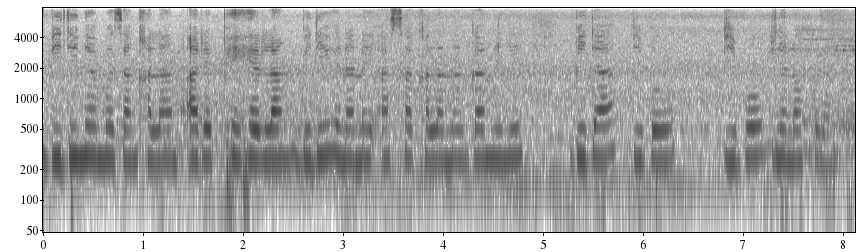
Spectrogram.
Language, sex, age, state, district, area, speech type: Bodo, female, 18-30, Assam, Chirang, urban, spontaneous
